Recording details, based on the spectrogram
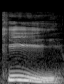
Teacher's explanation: So ki with a low tone, it means ride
